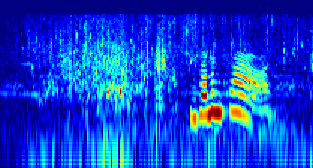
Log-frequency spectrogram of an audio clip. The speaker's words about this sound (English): I came across this family trying to pump clean water and getting clay sludge.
